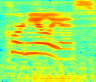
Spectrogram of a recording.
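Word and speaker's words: Quornelius: The first name is Cornelius. It's spelled Q-U-O-R-N-E-L-I-U-S.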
